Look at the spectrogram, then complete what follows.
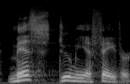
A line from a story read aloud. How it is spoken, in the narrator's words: he says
